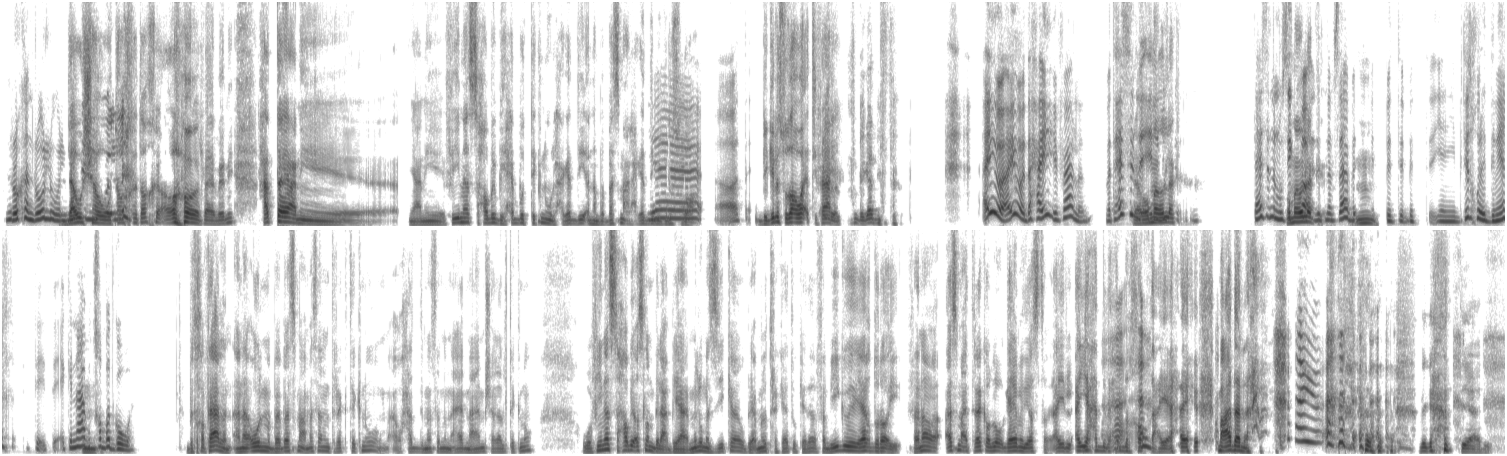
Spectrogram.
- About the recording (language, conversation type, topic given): Arabic, podcast, إزاي مزاجك بيحدد نوع الأغاني اللي بتسمعها؟
- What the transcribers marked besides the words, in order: other background noise; chuckle; giggle; chuckle; tapping; in English: "Track"; in English: "تراكات"; in English: "الTrack"; giggle; laughing while speaking: "أيوه"; laughing while speaking: "عي ما عدا أنا. بجد يعني"; giggle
